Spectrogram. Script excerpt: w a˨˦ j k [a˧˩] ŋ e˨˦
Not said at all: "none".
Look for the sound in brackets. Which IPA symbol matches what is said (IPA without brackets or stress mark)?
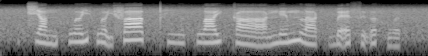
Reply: aː˧˩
